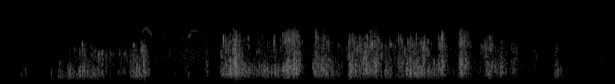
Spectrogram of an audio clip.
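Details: Northern jacana (Jacana spinosa violacea) at Imías, Cuba, in August 2017, giving harsh, squeaky chattering notes in uneven bursts, roughly two per second, with a faint outdoor background.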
